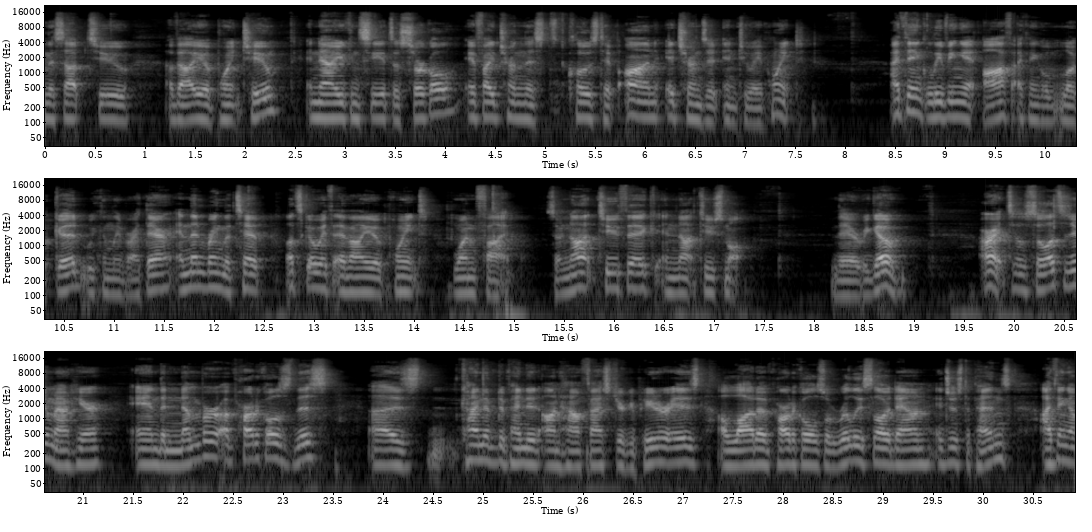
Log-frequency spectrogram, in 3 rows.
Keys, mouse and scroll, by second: 5.1-7.0 drag, 8.9-15.2 drag, 19.6 z, 19.9 middle click, 20.4-22.8 drag, 22.8-25.1 middle drag, 25.1-30.0 drag.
